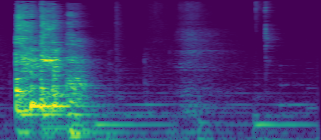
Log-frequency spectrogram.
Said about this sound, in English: and y'all, I've been coughing up a storm, excuse me for that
